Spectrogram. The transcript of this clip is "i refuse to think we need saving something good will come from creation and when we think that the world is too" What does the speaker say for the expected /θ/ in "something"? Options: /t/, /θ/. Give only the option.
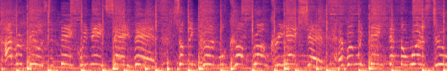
/θ/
